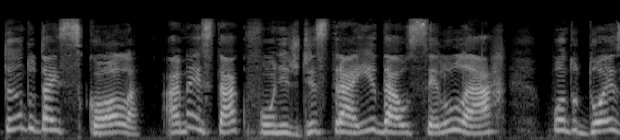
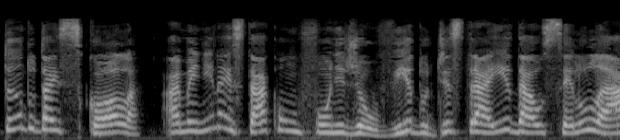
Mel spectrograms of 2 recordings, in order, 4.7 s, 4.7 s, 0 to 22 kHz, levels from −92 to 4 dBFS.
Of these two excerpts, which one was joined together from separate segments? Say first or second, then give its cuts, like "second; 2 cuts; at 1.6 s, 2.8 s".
first; 3 cuts; at 1.4 s, 1.8 s, 2.2 s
